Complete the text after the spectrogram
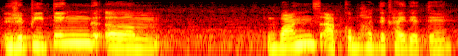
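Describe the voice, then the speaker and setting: A woman's voice: medium pitch, takes it slowly, a little mellow, a little hiss or hum, low-quality recording. A woman giving a tarot reading for her viewers, talking in a chatty, reassuring way and mixing English words into her Hindi. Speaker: tarot reader.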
